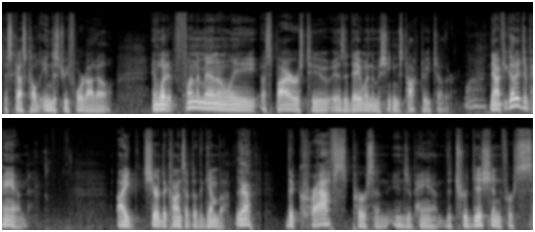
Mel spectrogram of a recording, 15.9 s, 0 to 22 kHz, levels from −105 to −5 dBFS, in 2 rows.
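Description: At 5.84 s and 11.87 s, the speech drops out for about 27 ms and 34 ms. These are gaps at joins of encoded pieces, roughly every 6 s. Separately encoded segments kept their leading silence and end padding.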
